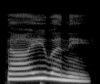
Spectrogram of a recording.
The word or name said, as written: ತಾಯ್ವನೆ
